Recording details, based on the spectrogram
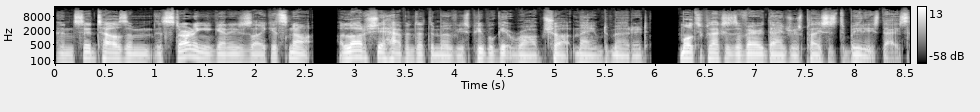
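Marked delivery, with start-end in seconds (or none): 2.2-8.6 put-on British accent, lower. Retelling a film scene where a character keeps talking: english accent. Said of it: "Randy starts talking in an English accent and will not stop".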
